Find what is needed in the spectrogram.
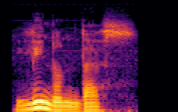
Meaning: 1. untying 2. solving 3. and see λύνω
- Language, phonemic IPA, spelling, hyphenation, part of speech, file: Greek, /ˈli.non.das/, λύνοντας, λύ‧νο‧ντας, verb, El-λύνοντας.ogg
